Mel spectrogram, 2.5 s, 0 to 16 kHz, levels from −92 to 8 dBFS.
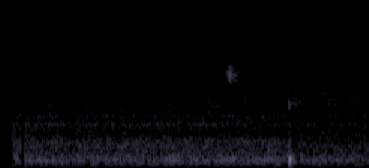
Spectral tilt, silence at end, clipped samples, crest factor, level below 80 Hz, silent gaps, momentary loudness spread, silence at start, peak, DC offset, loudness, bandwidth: -6 dB/octave; 0 s; under 0.1%; 24 dB; -90 dBFS; none; 8 LU; 0.05 s; -42 dBFS; under 0.1%; -66 LUFS; 11 kHz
